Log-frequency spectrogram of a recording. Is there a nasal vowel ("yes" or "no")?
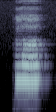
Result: yes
